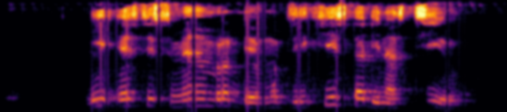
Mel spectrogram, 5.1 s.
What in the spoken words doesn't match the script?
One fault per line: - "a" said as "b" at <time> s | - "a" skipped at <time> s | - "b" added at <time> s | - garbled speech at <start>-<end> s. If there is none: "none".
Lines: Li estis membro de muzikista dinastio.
none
